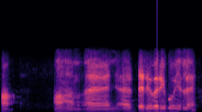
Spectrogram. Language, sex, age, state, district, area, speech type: Malayalam, male, 18-30, Kerala, Idukki, urban, conversation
